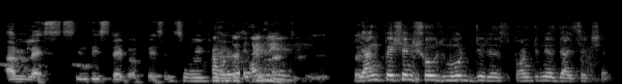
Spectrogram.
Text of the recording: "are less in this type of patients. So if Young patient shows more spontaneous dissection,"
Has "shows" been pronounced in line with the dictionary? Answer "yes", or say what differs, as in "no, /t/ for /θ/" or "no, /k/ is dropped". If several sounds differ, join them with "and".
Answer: yes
